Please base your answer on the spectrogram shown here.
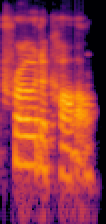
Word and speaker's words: protocol: to think about is where is the syllable stress and i've underlined that here with the uh the o in the first syllable protocol and that sound sounds like rose coat o and the reason this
